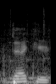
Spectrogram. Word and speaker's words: Deku: game now interestingly enough pronouncing it deku is not very far from how i believe they would pronounce it in japanese which would be dec okay now don't feel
